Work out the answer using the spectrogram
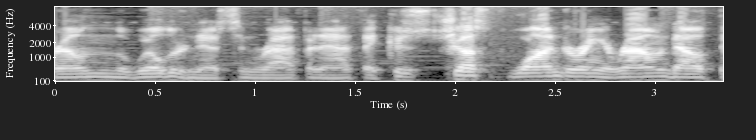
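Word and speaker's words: Rappan Athuk: but I don't remember how it's actually pronounced. – It is pronounced Rapanathok.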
